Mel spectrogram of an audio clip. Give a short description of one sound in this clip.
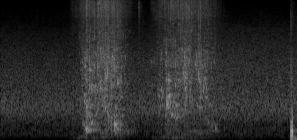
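Dirt pours into a plastic bucket with a rough rush.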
